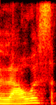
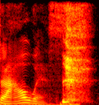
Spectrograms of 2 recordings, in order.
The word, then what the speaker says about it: Lois: Giver by lais Lowry I think it's Lois isn't it I don't know but I like it it is Lois listen I saw an interview and she said it's pronounced Lois she really really no oh my God you're something else can you imagine it's pronounced lais lais that's dear ever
